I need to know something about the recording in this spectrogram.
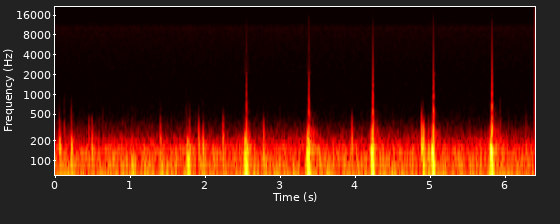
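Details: Korotkoff sounds, the sounds heard while measuring blood pressure; best heard with headphones.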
